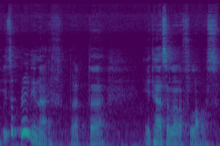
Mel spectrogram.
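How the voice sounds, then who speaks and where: With a non-native accent, a man speaks at a fairly slow pace and a medium pitch, with audible room echo. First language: not English. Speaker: product reviewer. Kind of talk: product review with demonstration. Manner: halting, many fillers.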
